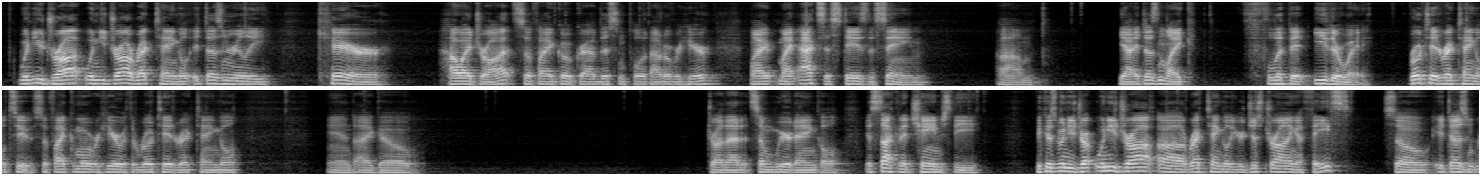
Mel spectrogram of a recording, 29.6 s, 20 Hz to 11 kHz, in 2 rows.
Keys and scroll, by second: 2.2 r, 8.1 space, 22.7 space, 26.4 BackSpace, 28.3 BackSpace.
